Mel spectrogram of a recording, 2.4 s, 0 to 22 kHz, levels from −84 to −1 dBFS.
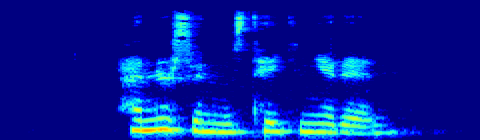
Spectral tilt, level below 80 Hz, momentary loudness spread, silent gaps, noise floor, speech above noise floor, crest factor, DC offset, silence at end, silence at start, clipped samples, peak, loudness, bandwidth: -3 dB/octave; -80 dBFS; 10 LU; none; -84 dBFS; 50 dB; 18 dB; under 0.1%; 0.4 s; 0.6 s; under 0.1%; -20 dBFS; -34 LUFS; 16 kHz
